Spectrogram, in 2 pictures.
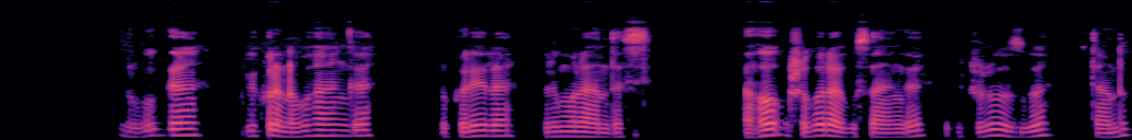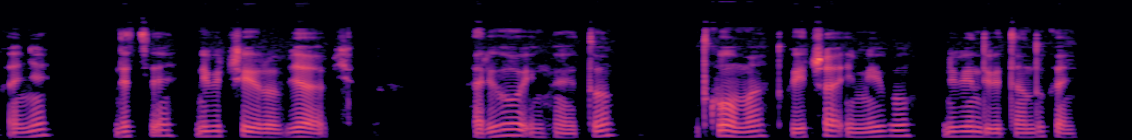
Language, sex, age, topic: Kinyarwanda, female, 25-35, finance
